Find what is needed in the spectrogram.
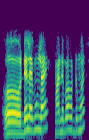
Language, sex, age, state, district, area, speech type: Bodo, male, 18-30, Assam, Udalguri, rural, conversation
